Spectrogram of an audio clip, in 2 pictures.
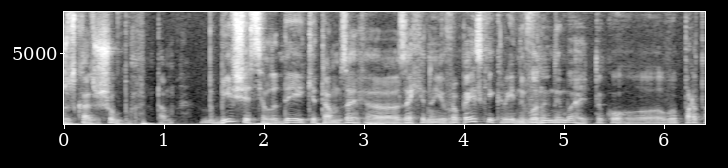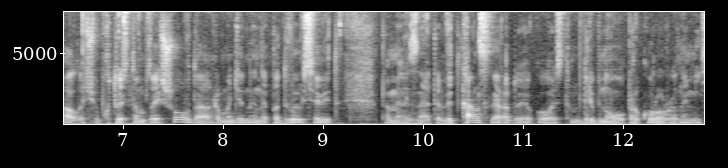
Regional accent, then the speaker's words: Mariupol, Donetsk Oblast, Ukraine; я сам з Маріуполя, да, тобто в 90-ті я там працював, навчався в Донецьку, да.

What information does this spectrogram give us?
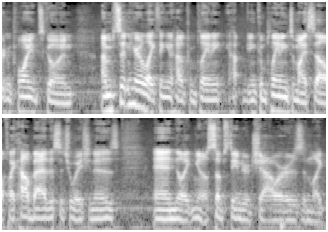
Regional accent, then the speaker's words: United States; Yeah, because I'm American.

